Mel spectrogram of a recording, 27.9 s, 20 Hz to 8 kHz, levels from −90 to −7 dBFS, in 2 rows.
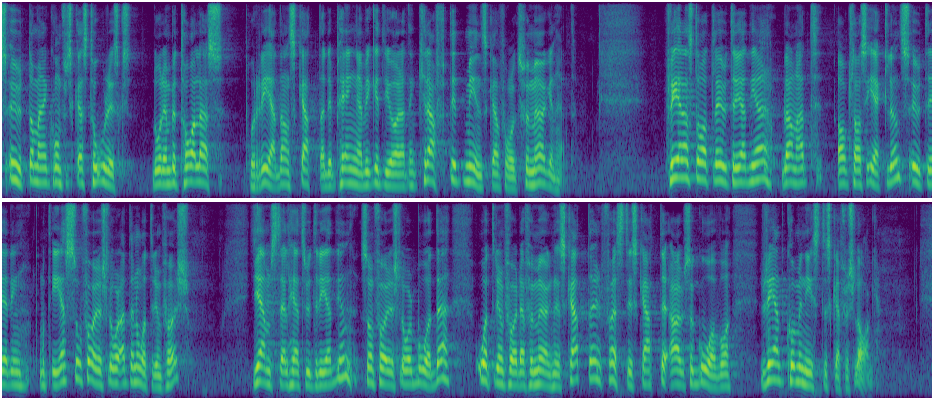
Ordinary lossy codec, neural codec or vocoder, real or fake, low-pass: none; none; real; none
